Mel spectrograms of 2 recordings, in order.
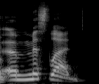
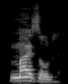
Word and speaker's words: misled: It's a misled. – Mizled. – Mizled.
